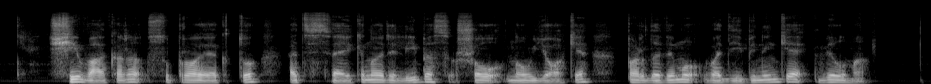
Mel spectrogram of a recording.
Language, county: Lithuanian, Klaipėda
